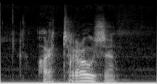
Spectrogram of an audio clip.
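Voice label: "artrose", Dutch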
